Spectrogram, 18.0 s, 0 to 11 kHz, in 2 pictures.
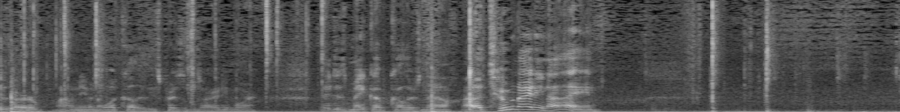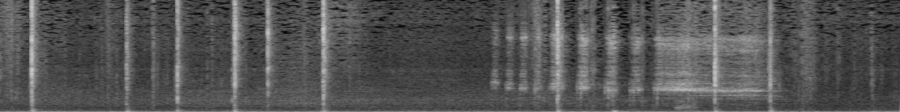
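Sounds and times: steady low hum: 0.0s - 18.0s
cards snapping while flipped: 1.8s - 3.3s, 10.1s - 12.4s.

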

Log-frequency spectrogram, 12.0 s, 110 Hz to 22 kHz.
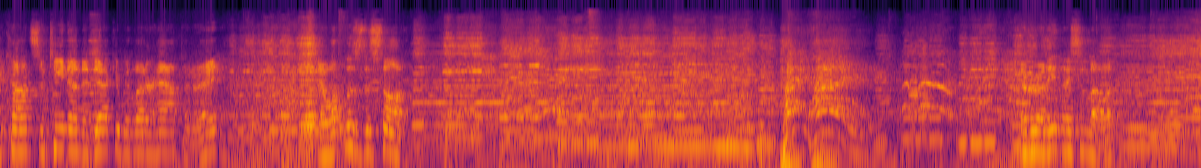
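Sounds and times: polka band with accordion: 0.0s - 12.0s.

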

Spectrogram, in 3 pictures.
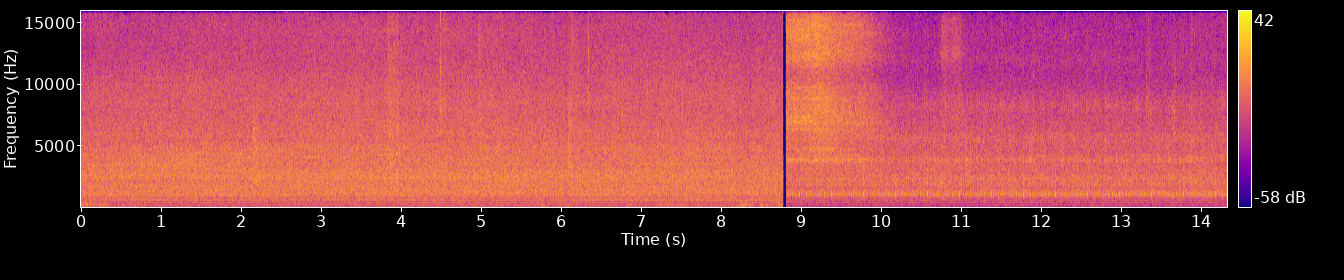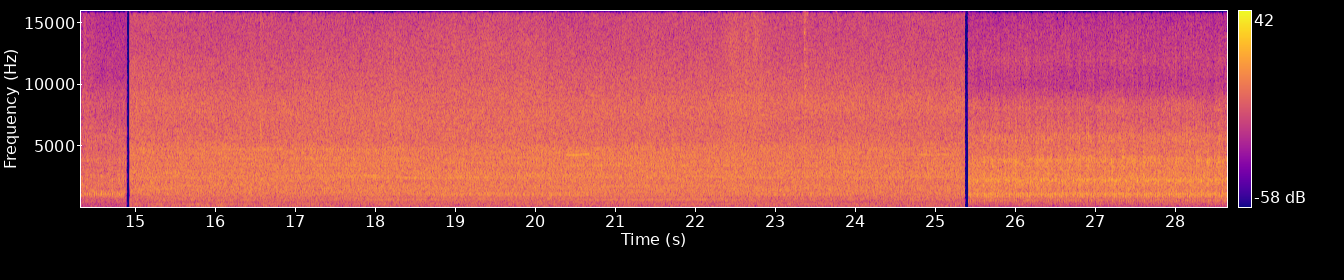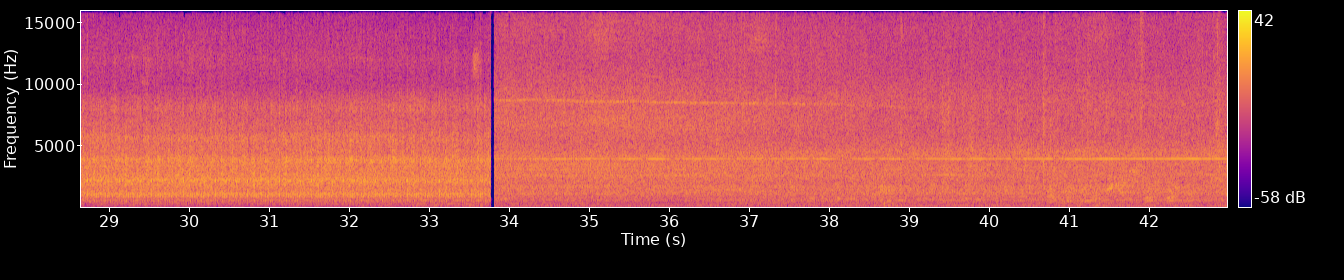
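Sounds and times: engine running steadily: 0.0s - 42.9s.

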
